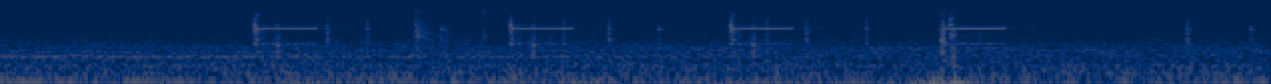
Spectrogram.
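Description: Keypad buttons beep one after another.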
